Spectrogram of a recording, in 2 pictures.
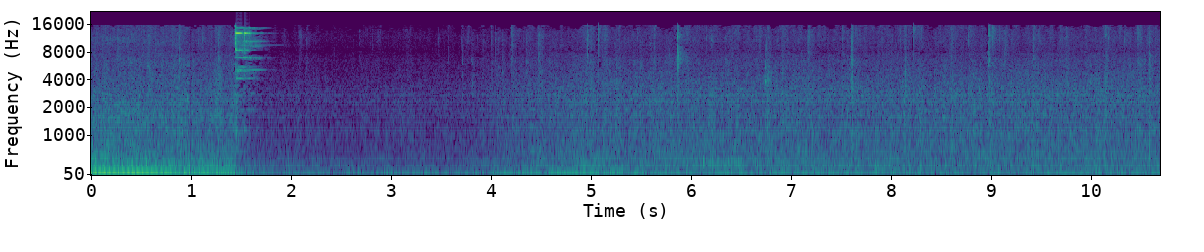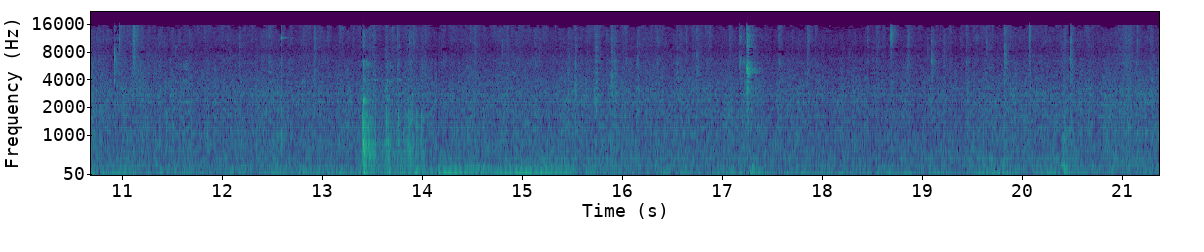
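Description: Metal parts clink and scrape as an engine is taken apart by hand.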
